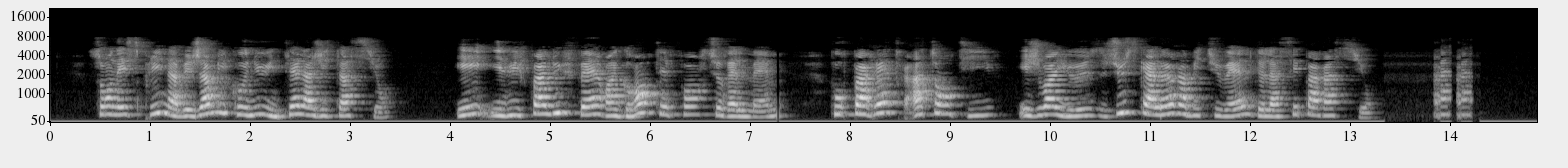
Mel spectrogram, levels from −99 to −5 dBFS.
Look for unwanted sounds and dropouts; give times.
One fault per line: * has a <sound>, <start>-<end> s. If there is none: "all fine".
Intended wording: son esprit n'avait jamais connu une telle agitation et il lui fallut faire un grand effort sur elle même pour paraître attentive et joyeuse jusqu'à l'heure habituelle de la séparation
* has a dropout, 7.3-7.3 s
* has a laugh, 13.8-14.2 s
